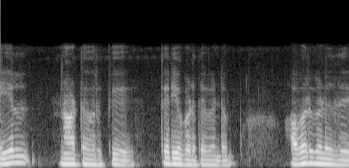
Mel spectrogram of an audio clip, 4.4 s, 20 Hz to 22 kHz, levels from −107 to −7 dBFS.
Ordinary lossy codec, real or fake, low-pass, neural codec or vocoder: Opus, 24 kbps; real; 7.2 kHz; none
